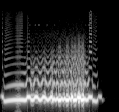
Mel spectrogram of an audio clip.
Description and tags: A haunting warbling sound from a strange and flexible patch I created on my Nord Modular synth.
modular, digital, nord, synthetic, weird, strange, sound-design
